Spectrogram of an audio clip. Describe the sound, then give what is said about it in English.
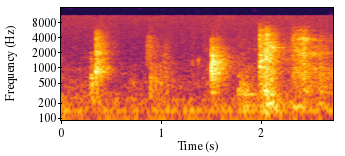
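A door is opened and shut, giving a series of about five short, muffled wooden clunks and thumps spread over a few seconds, with no one speaking. “Oh, go through that door, will you?”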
